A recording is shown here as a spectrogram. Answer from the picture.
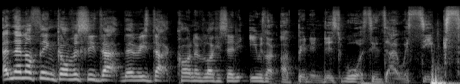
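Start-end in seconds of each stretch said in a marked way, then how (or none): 2.8-4.6 low put-on Mexican accent in English. Quoting what a character said, the speaker does a Mexican accent. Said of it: "my Mexican accent".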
